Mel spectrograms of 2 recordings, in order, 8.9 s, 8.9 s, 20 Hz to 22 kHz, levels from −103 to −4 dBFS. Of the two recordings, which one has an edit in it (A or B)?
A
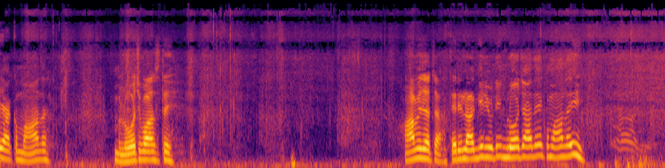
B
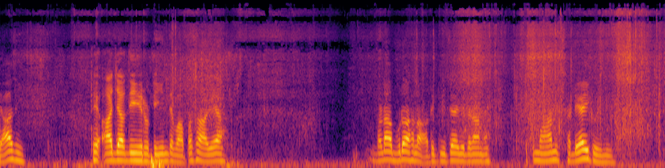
B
